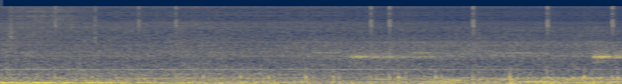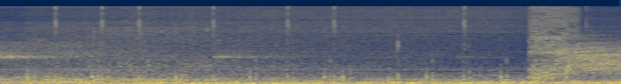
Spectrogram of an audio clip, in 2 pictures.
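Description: Footsteps clank steadily on metal grating.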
